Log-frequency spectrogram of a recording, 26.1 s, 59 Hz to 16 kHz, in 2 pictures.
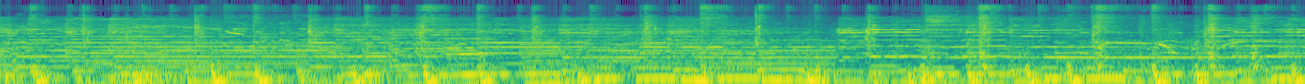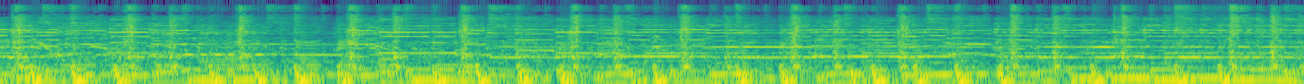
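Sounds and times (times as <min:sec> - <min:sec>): bass guitar: 0:00.0 - 0:26.0
electric guitar: 0:00.0 - 0:26.0
steady drum beat: 0:00.0 - 0:26.0.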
